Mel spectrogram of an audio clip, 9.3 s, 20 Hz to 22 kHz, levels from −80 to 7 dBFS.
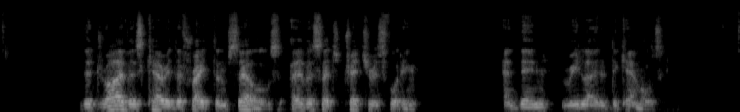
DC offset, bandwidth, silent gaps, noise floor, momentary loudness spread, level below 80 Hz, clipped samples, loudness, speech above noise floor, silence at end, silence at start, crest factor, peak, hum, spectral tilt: under 0.1%; 14.5 kHz; 5.95-6.02 s, 6.14-6.18 s; under -90 dBFS; 12 LU; -78 dBFS; under 0.1%; -36 LUFS; over 54 dB; 1 s; 1.05 s; 22 dB; -16 dBFS; none; -4.5 dB/octave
